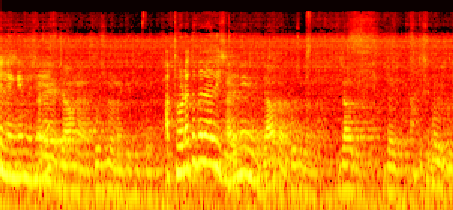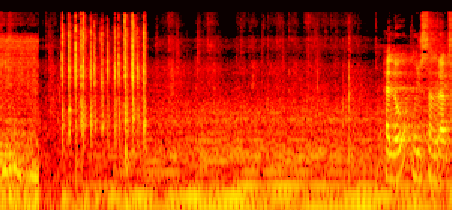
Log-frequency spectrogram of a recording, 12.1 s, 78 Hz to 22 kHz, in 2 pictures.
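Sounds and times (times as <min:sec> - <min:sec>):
computer keyboard typing: 0:06.7 - 0:08.0
low music drone: 0:07.6 - 0:12.0.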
